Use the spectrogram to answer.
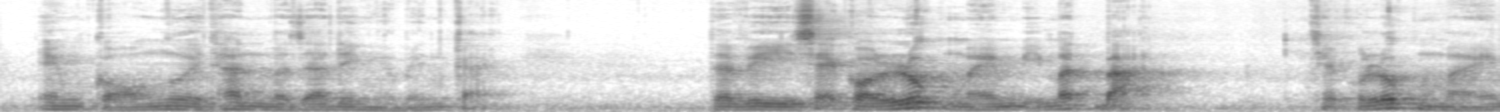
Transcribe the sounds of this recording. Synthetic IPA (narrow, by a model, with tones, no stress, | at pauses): ʔɛ˧mkɔ˨˦ŋɨ˨˩əjt̪ʰə˧nvaː˨˩zaː˧ɗï˨˩ŋ̟ʔəː˧˩ɓe˧nka̰˧˩˨jŋ̟ | t̪a̰ː˧˨jvi˨˩sɛ̰˧˥kɔ˨˦lʊ˦˥k͡p̚maː˨˩˨ʔɛ˧mɓḭ˧˨mə˦˥t̚ɓa̰ː˧˨n | sɛ̰˧˥kɔ˨˦lʊ˦˥k͡p̚maː˨˩ʔɛ˧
